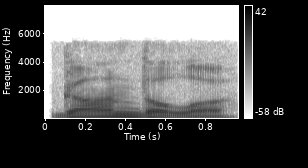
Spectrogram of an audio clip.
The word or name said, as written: gondola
